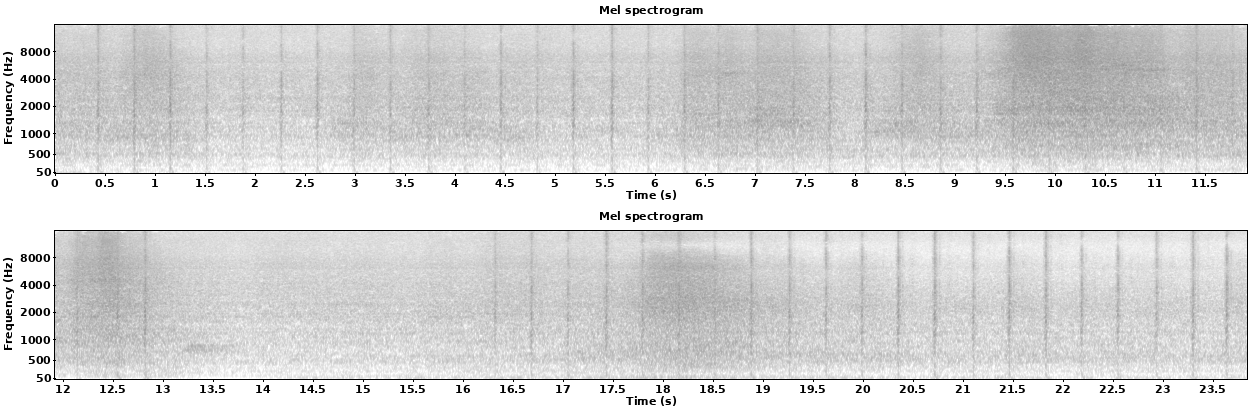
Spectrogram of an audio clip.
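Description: Footsteps patter quickly on a hard floor as a game character runs.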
